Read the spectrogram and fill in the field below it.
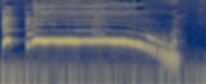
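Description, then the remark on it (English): Children imitate an elephant trumpeting with its trunk: one long, loud, steady high-pitched call that swoops downward at the end, preceded by a brief yelp. “Can you do a big trumpet with your trunk?”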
